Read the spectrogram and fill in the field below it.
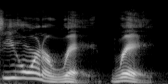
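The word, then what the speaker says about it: Rhea: Is it Reese Seahhorn or Ray? Ray, right? Ray Seahhorn. It's It's pronounced Ray, but it looks like Rhe E.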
